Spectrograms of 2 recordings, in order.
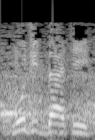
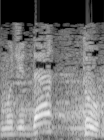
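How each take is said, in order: First: The word ends with an 'i' vowel. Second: The word ends with a 'u' vowel. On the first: The speaker calls it wrong. "Правильно или нет?" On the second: The speaker calls it right. "Даммы на конце"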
